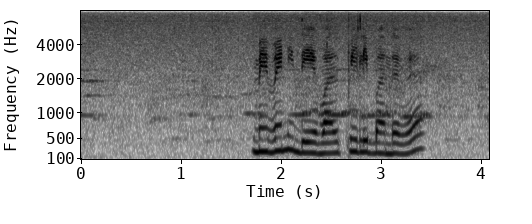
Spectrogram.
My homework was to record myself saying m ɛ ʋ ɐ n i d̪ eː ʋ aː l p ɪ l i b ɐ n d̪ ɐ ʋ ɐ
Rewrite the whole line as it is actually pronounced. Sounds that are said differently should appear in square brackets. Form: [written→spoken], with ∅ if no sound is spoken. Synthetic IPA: m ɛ ʋ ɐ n i d̪ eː ʋ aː l p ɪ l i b ɐ n d̪ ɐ ʋ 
